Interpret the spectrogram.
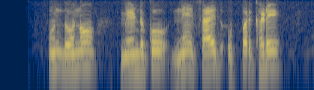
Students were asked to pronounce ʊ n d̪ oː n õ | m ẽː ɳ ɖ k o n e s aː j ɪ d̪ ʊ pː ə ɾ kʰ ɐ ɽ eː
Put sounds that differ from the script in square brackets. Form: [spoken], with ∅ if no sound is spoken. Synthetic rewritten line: ʊ n d̪ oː n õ | m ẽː ɳ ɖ k o n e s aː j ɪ d̪ ʊ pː ə ɾ kʰ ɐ ɽ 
